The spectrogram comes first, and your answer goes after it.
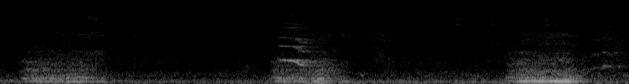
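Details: English Bulldog from Miami giving three deep, raspy snorts, each about a second long, separated by quiet breathing and faint handling noise.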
